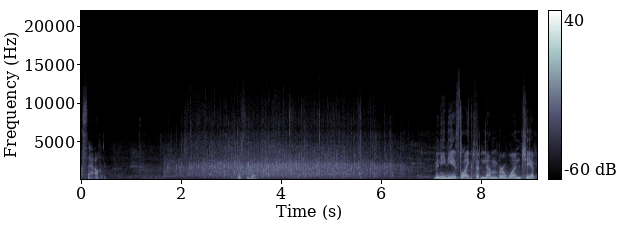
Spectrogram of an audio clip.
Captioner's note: applause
